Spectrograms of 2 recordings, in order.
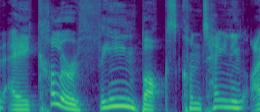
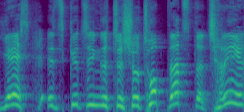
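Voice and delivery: put-on Scottish accent, pitched up high; 6 semitones higher than usual. Quoting a Shrek scene after learning the accent from Shrek: Shrek Scottish accent. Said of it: "Is that Scottish?".

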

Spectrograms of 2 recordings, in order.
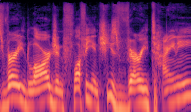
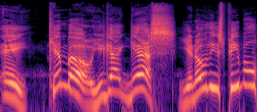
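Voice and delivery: high, rising shout calling out; 7 semitones higher than usual. Voicing a character who turns and shouts to the back: shouting to the back room. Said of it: "he turns around and, and shouts in the back".

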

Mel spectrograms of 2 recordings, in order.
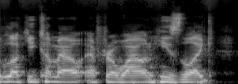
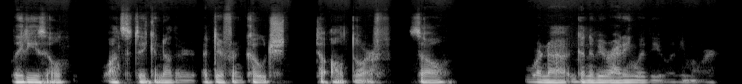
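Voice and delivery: hushed, soft voice; 4 semitones lower than usual. Voicing a character who takes a player aside to a corner, talking quietly. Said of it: "So she talks quietly".

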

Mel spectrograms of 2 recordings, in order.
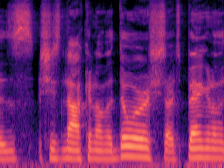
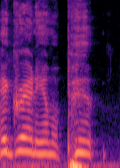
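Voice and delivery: mock yelling, higher pitched; 8 semitones higher than usual. Recapping a scene where someone passes a grandmother, retelling a yell. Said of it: "He's literally yelling".

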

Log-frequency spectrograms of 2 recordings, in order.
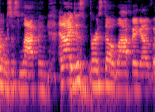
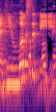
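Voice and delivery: ordinary delivery

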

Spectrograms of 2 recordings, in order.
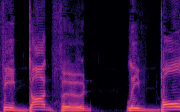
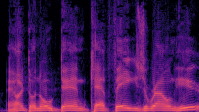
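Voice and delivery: put-on Bridgeport accent. Joking about raccoons out of place in the country: put-on accent. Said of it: "I can't do the accent anymore".

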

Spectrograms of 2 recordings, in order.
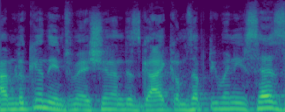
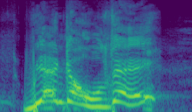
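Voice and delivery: shrill, booming, very high, loud London accent; 13 semitones higher, 9 dB louder than usual. Repeating a driving phrase meant to sound london, in a london accent. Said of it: "you have to sound London".

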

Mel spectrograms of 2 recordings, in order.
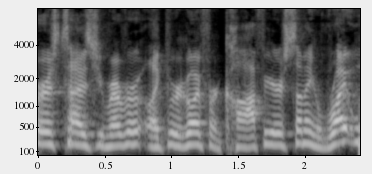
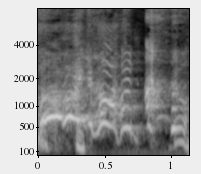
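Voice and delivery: scream pitched way up high; 3 dB louder than usual. Retelling grabbing the sign at a stop sign: screaming like Homer Simpson. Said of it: "I screamed like Homer Simpson".

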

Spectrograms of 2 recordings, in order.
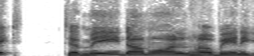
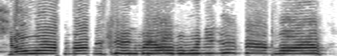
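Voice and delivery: very high-pitched heckling, jeering yell; 11 semitones higher than usual. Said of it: "people are yelling at me".

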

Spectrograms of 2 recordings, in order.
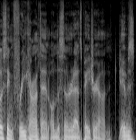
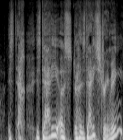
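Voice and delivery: higher, put-on excited child voice; 7 semitones higher than usual. Retelling how the five-year-old reacted to the stream: imitating Fritz, excited five-year-old. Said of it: "Fritz goes like".

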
